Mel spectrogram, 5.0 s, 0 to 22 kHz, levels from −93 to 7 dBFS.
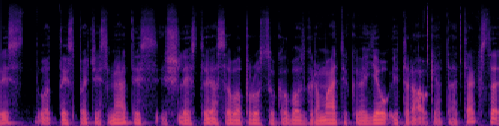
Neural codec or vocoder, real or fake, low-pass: none; real; 19.8 kHz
